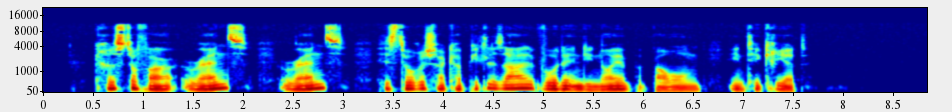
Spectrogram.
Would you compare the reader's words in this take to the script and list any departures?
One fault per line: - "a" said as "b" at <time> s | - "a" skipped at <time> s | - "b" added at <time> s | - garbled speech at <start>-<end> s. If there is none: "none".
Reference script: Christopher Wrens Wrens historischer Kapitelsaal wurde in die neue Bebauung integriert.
none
